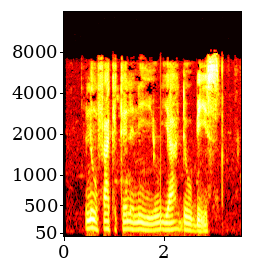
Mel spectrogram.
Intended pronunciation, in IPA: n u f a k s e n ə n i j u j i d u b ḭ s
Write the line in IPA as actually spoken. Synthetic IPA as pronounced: n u f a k t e n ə n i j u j a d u b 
